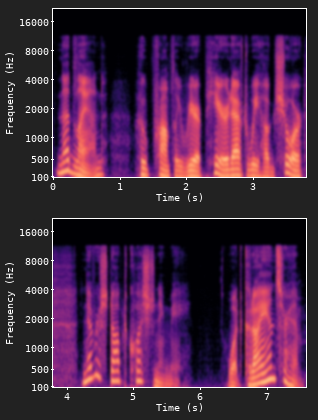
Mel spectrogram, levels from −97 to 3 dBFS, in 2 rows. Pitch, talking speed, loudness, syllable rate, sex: 150 Hz, 140 wpm, -18 LUFS, 3.6 syllables/s, male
